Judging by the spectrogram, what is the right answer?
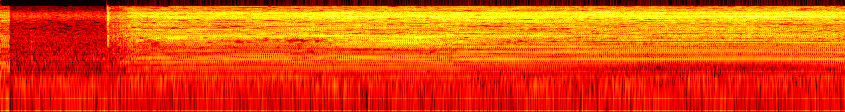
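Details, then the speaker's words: Kemei hair clipper after cleaning and adjustment: a click switches it on, then a steady, even high-pitched buzz with no rattle; the noise is greatly reduced. "gente está impressionante o barulho amenizou bastante"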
